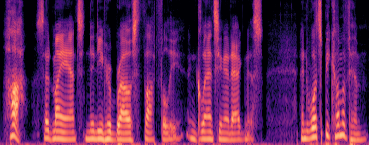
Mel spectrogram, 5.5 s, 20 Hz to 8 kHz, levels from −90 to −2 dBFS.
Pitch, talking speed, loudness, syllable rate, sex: 155 Hz, 185 wpm, -21 LUFS, 4.9 syllables/s, male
